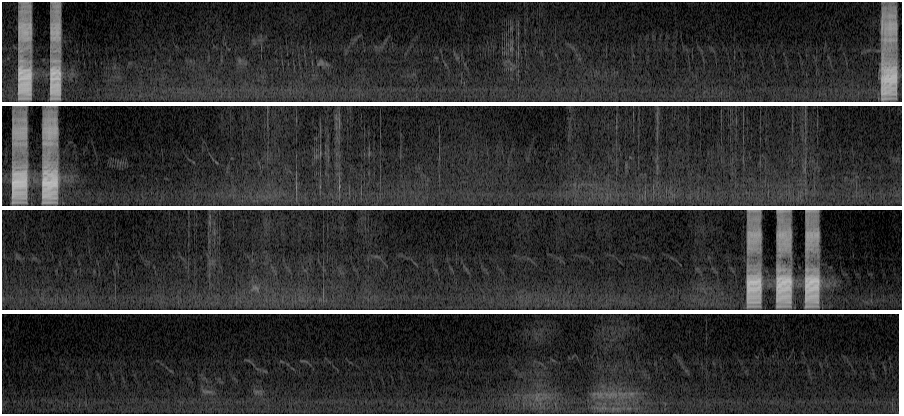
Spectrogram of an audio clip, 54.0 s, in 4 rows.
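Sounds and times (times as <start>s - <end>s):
faint birdsong: 0.0s - 53.9s
duck quacking: 0.2s - 1.0s, 13.2s - 14.4s, 38.2s - 39.4s.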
